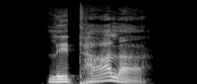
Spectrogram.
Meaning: inflection of letal: 1. strong/mixed nominative masculine singular 2. strong genitive/dative feminine singular 3. strong genitive plural
- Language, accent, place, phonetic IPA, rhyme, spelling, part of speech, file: German, Germany, Berlin, [leˈtaːlɐ], -aːlɐ, letaler, adjective, De-letaler.ogg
